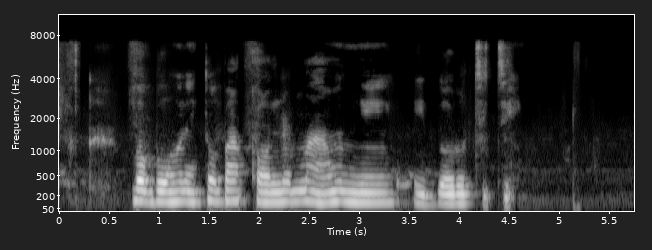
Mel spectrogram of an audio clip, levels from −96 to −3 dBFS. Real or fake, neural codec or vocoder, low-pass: fake; codec, 16 kHz, 4 kbps, X-Codec, HuBERT features, trained on balanced general audio; 7.2 kHz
